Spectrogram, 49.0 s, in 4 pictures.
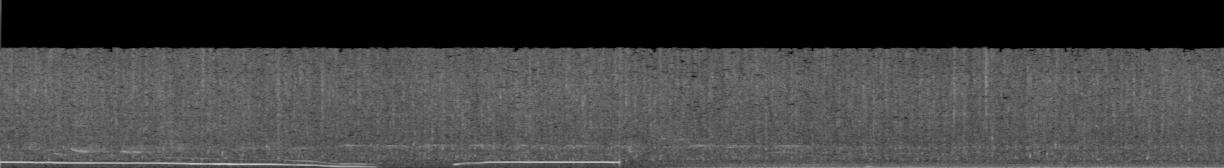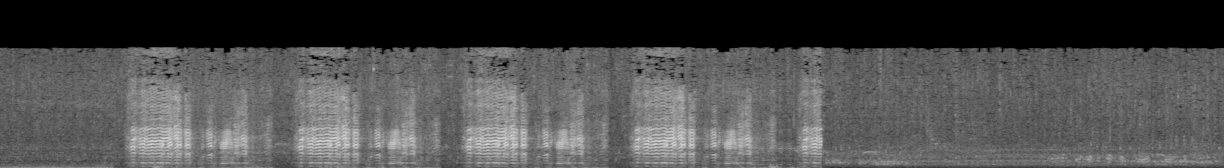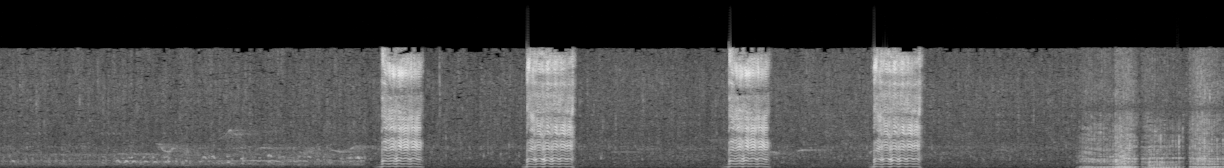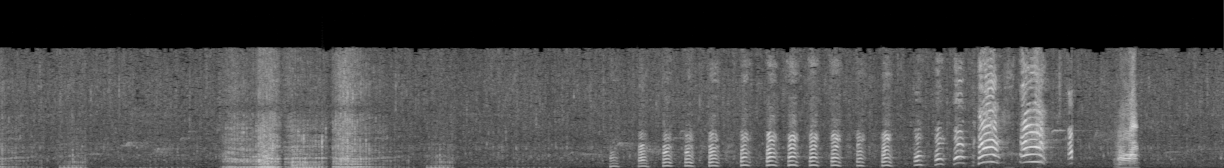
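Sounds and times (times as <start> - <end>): loud deep animal calls: 4.6 - 28.3, 35.2 - 42.4
repeated pitched animal calls: 13.4 - 20.5.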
